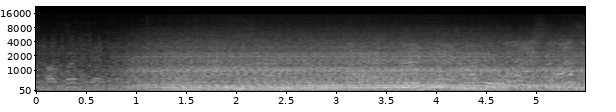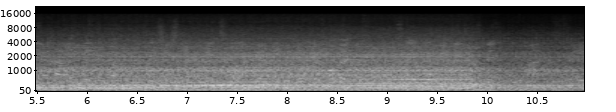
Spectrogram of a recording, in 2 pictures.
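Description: A bus engine roars loudly as the bus pulls away.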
